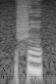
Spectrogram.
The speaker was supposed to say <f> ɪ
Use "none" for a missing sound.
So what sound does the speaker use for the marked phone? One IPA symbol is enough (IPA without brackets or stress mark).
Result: f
